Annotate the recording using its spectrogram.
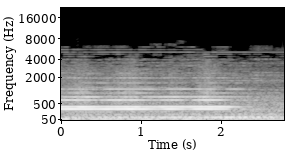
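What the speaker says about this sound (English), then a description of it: "Here we see some pre-merger SP diesels." Southern Pacific diesel locomotives at San Luis Obispo station, heard as a loud, sustained horn-like drone with a throbbing engine rumble beneath it that eases slightly near the end.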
